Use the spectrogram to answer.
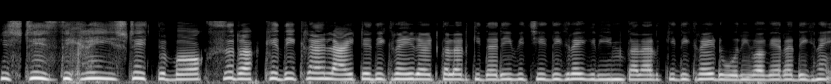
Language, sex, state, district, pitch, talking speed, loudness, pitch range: Hindi, female, Uttar Pradesh, Deoria, 240 Hz, 200 wpm, -13 LUFS, 230-255 Hz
